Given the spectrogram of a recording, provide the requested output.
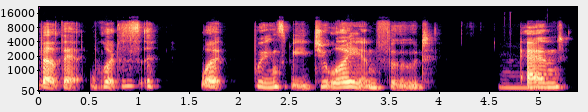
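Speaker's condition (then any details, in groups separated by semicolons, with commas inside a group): Multiple sclerosis; progressive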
